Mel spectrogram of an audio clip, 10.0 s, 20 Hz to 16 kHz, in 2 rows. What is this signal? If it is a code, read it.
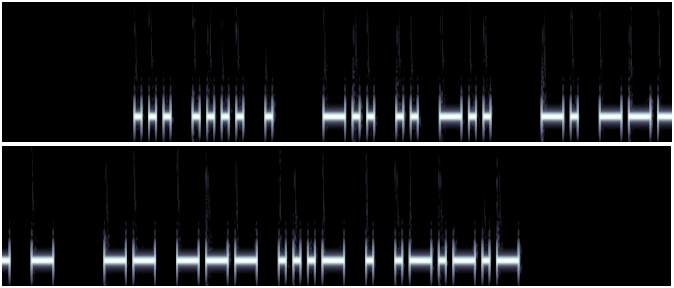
Morse code, heard as a keyed tone, about 22 wpm, 700 Hz. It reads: SHE DID NOT MOVE.
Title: Sentences from Top 1000 Words - Review Part 1 - 22wpm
